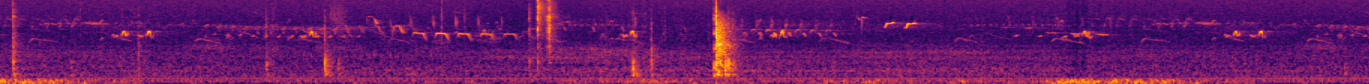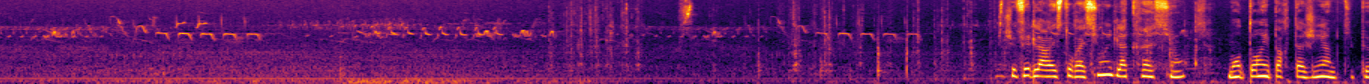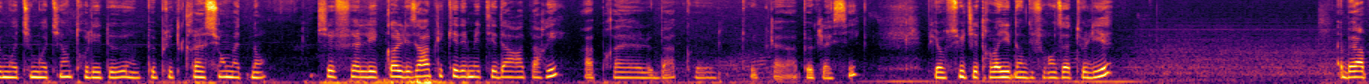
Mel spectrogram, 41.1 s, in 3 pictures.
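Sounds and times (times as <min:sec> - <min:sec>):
small birds chirping: 0:00.0 - 0:30.0
steady low hum: 0:00.0 - 0:41.0.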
